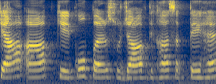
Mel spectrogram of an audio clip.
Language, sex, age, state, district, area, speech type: Hindi, female, 45-60, Rajasthan, Jaipur, urban, read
